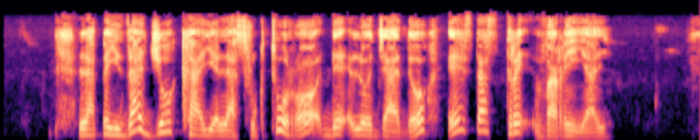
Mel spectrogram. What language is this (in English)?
Esperanto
